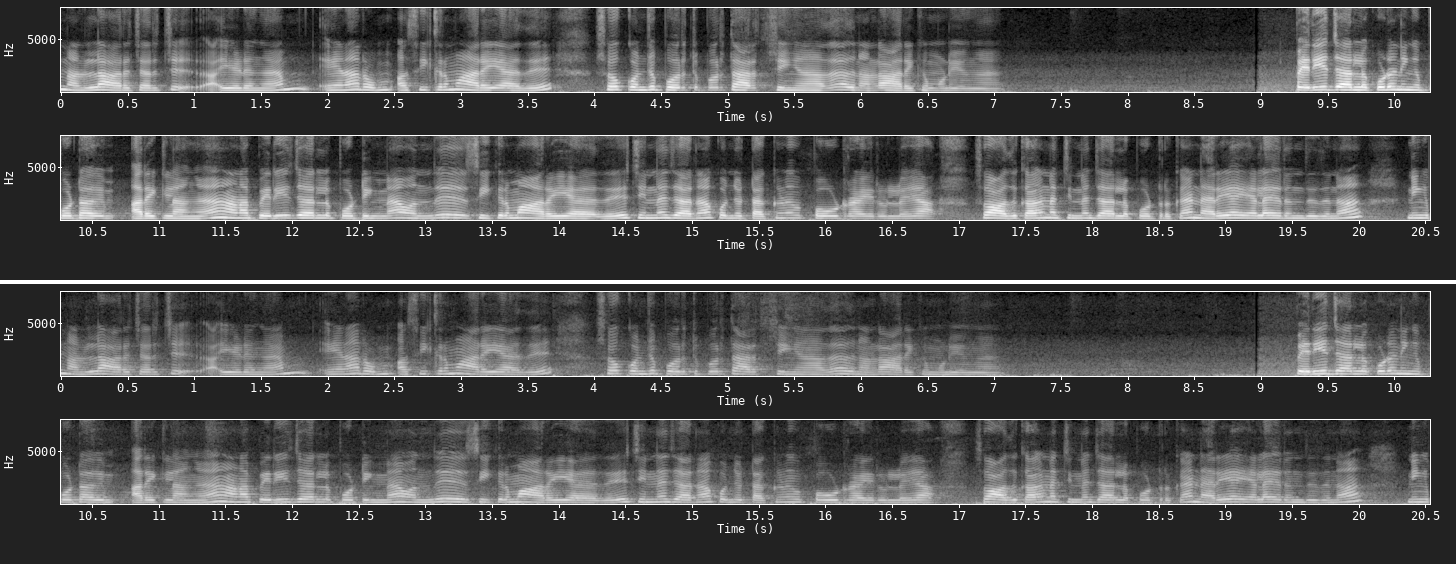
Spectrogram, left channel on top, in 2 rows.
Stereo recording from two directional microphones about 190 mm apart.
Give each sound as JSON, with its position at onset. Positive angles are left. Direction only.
{"t": 0.0, "sound": "a woman's voice", "side_deg": 35}
{"t": 9.2, "sound": "a woman's voice", "side_deg": 40}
